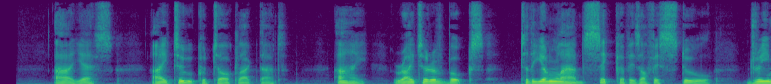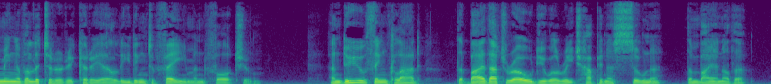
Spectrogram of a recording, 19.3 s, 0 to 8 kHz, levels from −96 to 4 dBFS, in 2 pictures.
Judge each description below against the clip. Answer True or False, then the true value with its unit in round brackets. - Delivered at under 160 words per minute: True (145 wpm)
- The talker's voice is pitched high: False (115 Hz)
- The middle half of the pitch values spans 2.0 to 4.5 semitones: False (5.3 semitones)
